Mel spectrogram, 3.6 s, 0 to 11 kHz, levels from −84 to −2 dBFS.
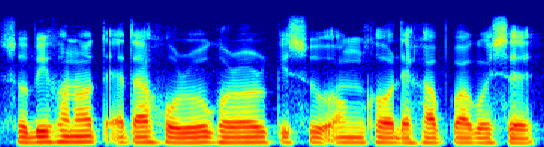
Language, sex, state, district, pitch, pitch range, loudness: Assamese, male, Assam, Hailakandi, 115 Hz, 105-115 Hz, -15 LUFS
